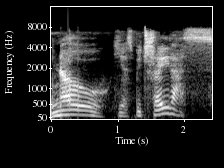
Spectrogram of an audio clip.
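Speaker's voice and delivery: shrieking hag voices calling out, high and slow. Narrating the hags calling out over the wind as the party flees, shrieking. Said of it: "shrieking voices carrying over the wind".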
